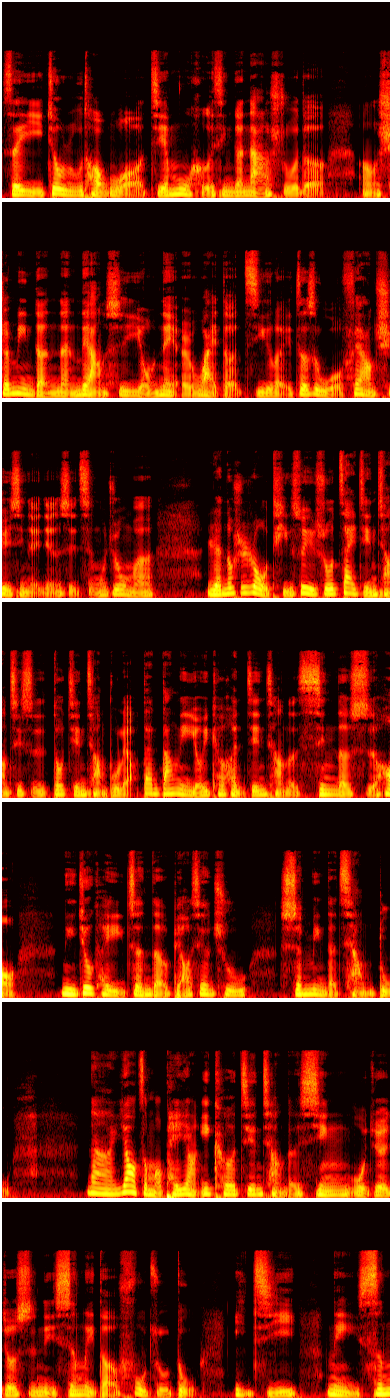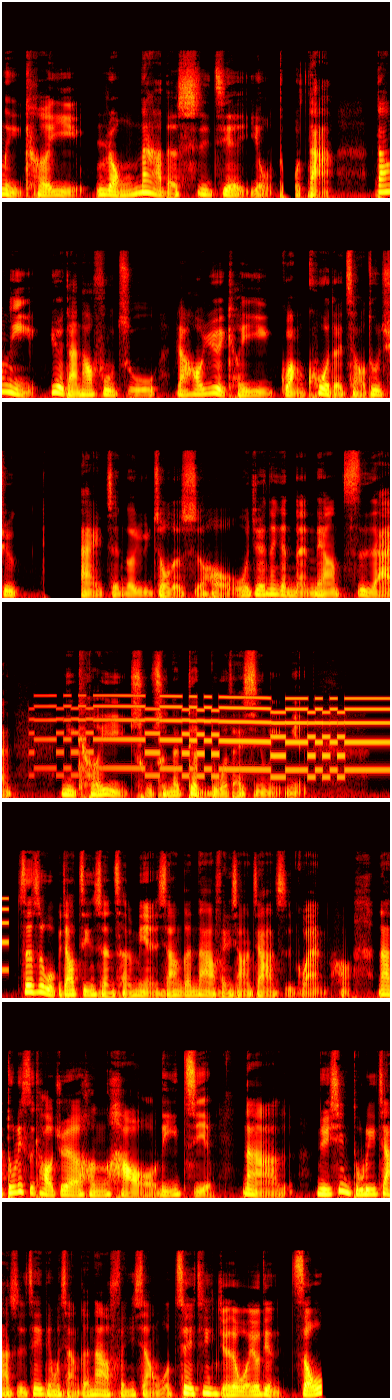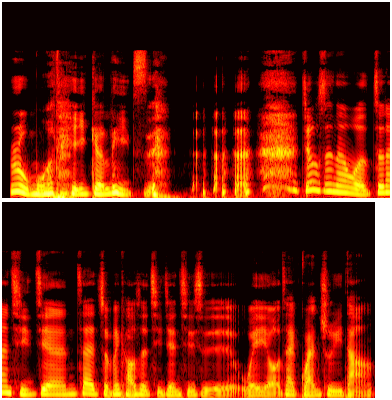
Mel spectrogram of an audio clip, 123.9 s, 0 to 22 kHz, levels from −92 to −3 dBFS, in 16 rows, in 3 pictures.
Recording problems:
wrong speed and pitch; too slow and too low; 0.5 times normal speed
audio cutting out; at 1:00, at 1:11 for 0.5 s and at 1:47 for 1.5 s
siren; loud; from 1:18 to 1:25; peak 1 dB above the speech

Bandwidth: 8 kHz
